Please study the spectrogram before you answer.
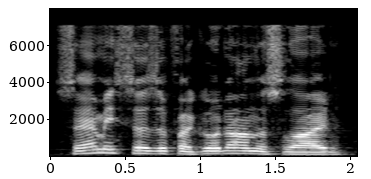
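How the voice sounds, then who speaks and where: Man as a earnest, higher-pitched little boy. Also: normal speed, a bit bright, highs cut off, close to an everyday voice. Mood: worried. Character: young boy Kevin, timid but imaginative storybook son.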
